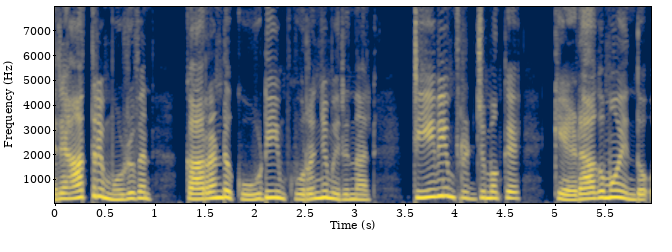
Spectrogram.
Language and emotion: Malayalam, fearful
